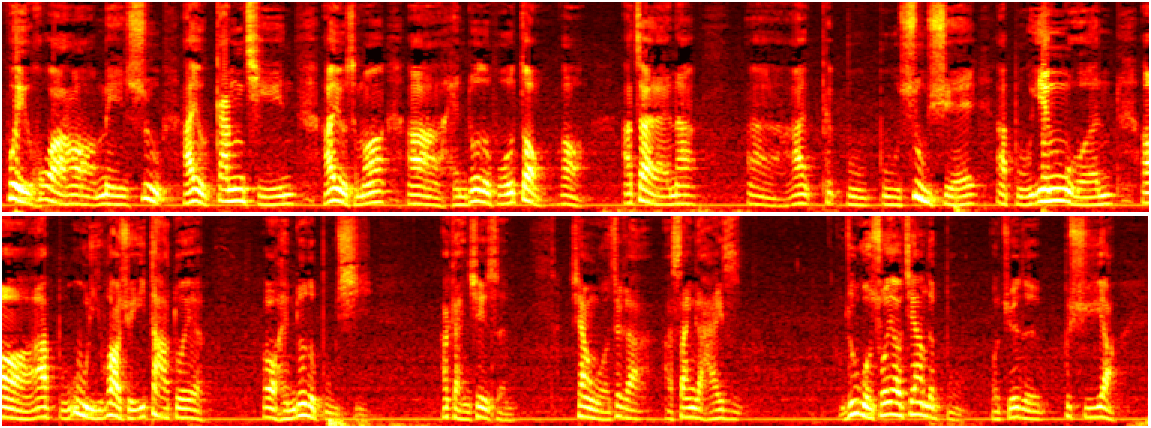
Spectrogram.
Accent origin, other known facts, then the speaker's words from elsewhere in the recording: Chiayi, Taiwan; 已经在外面这样的，差不多搬了十几次家了，哦，所以我们就要回去我们的故乡嘉义。所以我老大国小毕业，我们就回嘉义。那我那时候还留在板桥一年的时间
